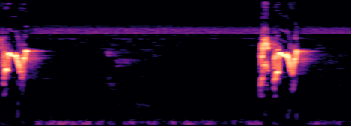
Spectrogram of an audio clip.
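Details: Sooty-headed bulbul song recorded for use as a lure, two short bubbly whistled phrases about two and a half seconds apart, with a quiet steady high hiss between them.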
